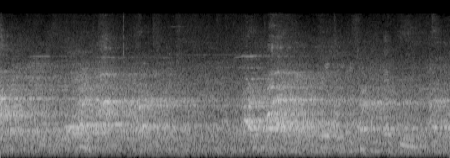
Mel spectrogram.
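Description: Dogs barking and yipping over continuous arena noise, growing louder for a moment about two and a half seconds in.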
